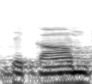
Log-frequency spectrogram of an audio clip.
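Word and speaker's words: calm: অপরকে ধাক্কাধাক্কি শুরু করেছিল কামড a little C এল এমইডি এটা কাল হবে না উচ্চারণ এটা হবে কাম উচ্চারণটা কাম কাম লিটিল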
